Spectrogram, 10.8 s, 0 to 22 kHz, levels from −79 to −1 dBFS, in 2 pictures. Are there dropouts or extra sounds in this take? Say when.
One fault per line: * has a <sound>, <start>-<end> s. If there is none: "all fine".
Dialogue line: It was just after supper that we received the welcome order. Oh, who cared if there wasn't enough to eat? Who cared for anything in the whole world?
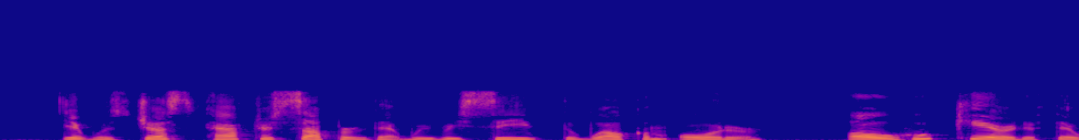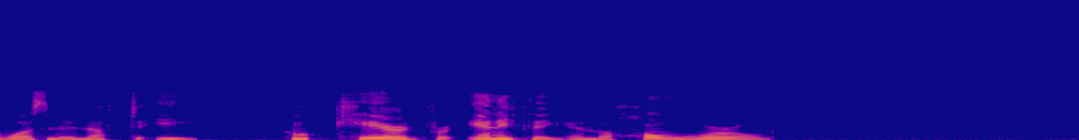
all fine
